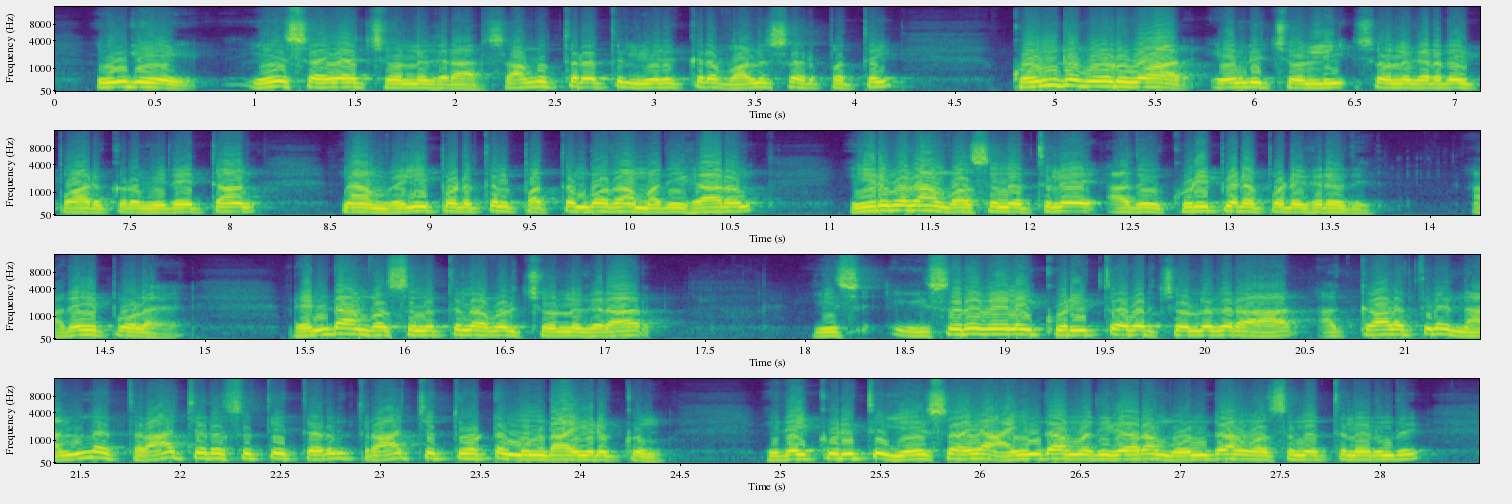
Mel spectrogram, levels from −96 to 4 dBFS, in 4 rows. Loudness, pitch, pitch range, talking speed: -6 LUFS, 150 Hz, 135-165 Hz, 95 wpm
